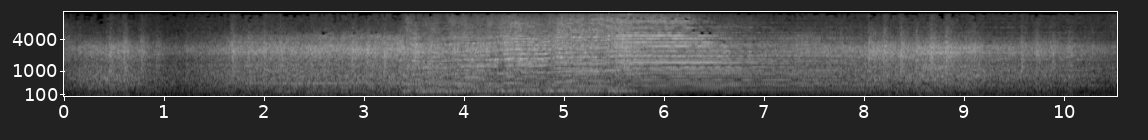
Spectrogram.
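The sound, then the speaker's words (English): A train rumbles steadily along the rails, its wheels clattering in a continuous rhythmic clack, loud, with a harsh rushing swell in the middle and no voices. “When I finished my meal and went back along the swaying corridor, I was enthralled by the human pageant of this great train.”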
